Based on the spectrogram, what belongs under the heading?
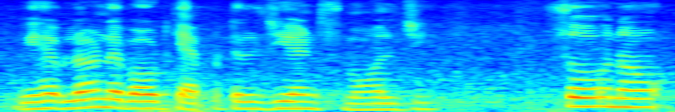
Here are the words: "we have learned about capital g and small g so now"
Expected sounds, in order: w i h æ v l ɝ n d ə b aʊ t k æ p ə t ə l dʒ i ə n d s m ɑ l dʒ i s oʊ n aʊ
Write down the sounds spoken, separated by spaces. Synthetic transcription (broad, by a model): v i h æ v l ɝ n d ə b aʊ t k æ p ə t ə l dʒ i ə n d s m ɑ l dʒ i s oʊ n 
